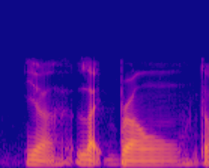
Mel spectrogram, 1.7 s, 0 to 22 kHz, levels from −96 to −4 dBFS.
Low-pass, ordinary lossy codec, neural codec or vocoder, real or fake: 5.4 kHz; none; none; real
